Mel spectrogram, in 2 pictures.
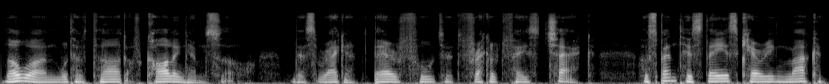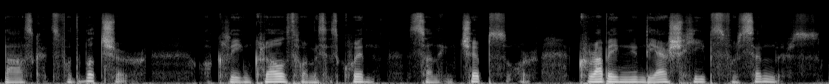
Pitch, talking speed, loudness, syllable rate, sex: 115 Hz, 150 wpm, -20 LUFS, 4.1 syllables/s, male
